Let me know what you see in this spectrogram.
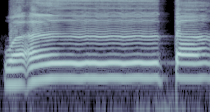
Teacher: Nun mati bertemu ta. Ikhfa haqiqi, ikhfa sembunyikan nun. Dengung mesti ada 2 harakat.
